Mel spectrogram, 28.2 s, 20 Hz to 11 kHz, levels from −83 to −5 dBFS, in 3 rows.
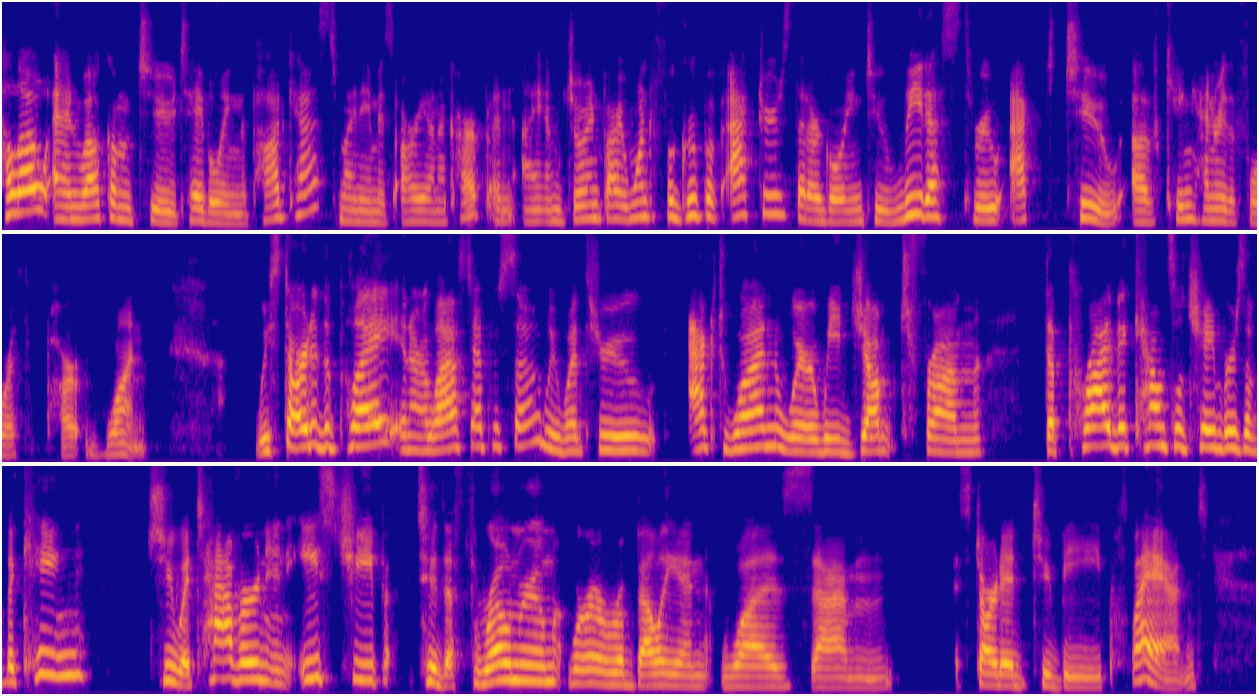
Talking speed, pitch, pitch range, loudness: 170 wpm, 200 Hz, 165-245 Hz, -23 LUFS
